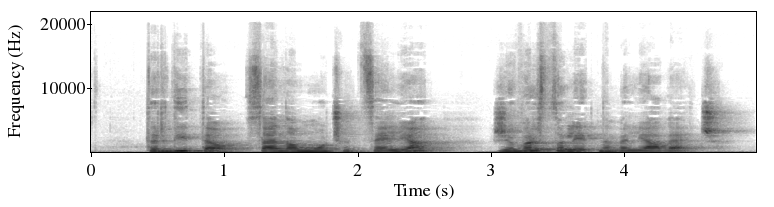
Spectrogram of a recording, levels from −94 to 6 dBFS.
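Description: No technical faults can be heard anywhere in this speech recording; the signal stays continuous and intact throughout.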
